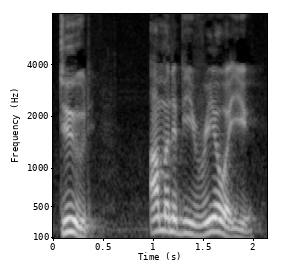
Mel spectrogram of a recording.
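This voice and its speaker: A man's voice: a little high, lively intonation, normal speed, a little mellow. A man with a Canadian accent, an Islamic teacher talking straight to his followers in an emphatic, repetitive way, full of rhetorical questions. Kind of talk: direct-address monologue to followers.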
